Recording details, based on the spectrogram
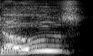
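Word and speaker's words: Gose: goes. Well, it's spelled G-O-S-E. Yeah, goes. Like goes, like rose, goes like rose.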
